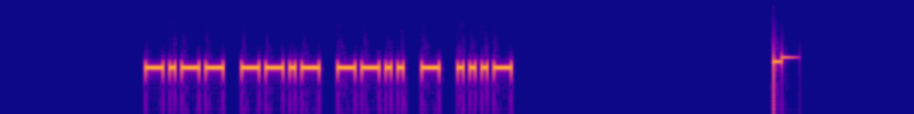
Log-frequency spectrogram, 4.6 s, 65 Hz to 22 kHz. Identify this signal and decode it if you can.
Morse code, heard as a keyed tone, about 41 wpm, 700 Hz. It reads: YQZTV
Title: Code Groups - 5 Letter:Numbers - 40wpm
